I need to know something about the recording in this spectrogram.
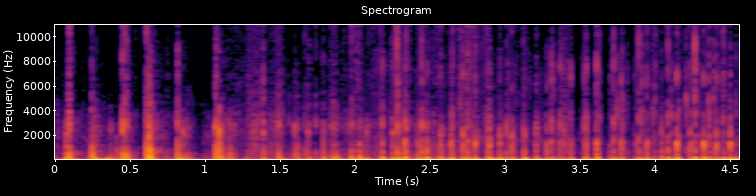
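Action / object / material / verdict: tap / leather folio case / leather / none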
